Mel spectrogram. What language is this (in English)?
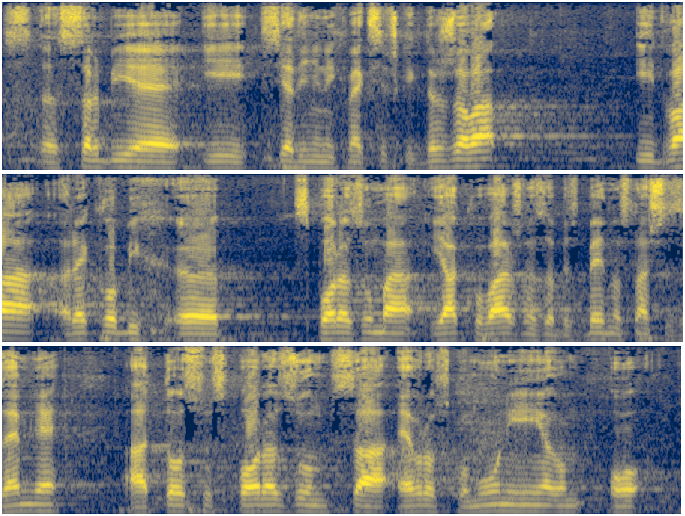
Serbian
